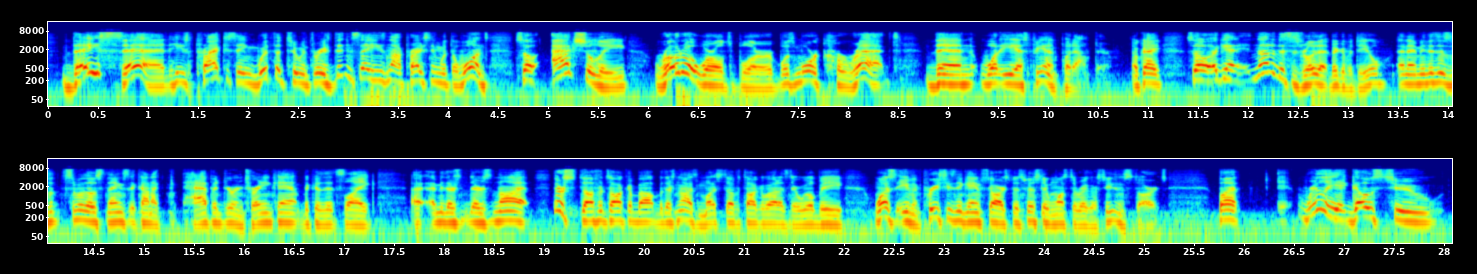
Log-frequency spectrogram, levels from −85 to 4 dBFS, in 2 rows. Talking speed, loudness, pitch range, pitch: 220 wpm, -16 LUFS, 135-180 Hz, 155 Hz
